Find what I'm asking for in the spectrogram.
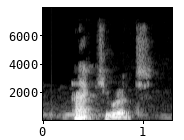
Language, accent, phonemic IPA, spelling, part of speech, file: English, Southern England, /ˈæk.ju.ət/, acuate, adjective, LL-Q1860 (eng)-acuate.wav
- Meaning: Sharpened; sharp-pointed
